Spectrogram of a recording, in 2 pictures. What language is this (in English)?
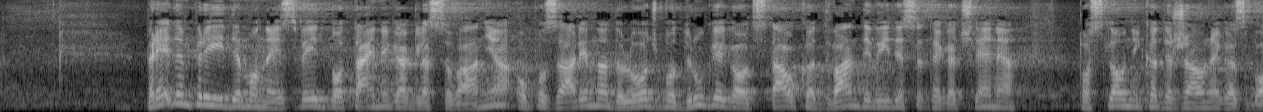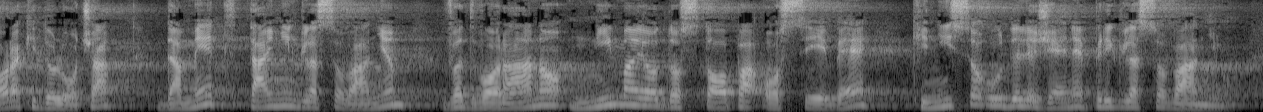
Slovenian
